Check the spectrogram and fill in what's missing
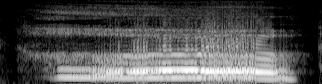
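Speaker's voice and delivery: loud, long shocked gasp; offended gasp. Retold or imitated. Mother affronted by daughter's request, loud offended gasp. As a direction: gasp as if deeply insulted.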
